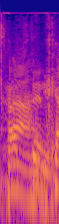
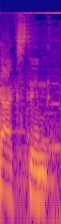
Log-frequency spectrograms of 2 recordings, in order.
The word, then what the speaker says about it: Haksten: Apellido preguntan también, porque Haxten. Haxten, H-A-K-S-T-E-N.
